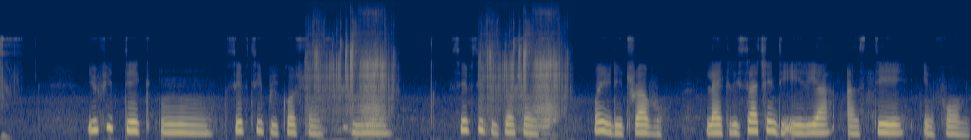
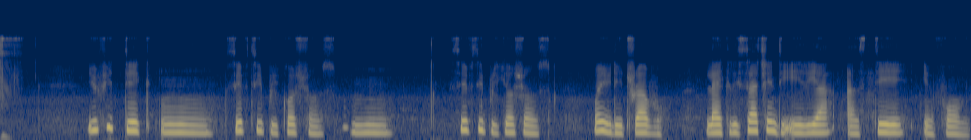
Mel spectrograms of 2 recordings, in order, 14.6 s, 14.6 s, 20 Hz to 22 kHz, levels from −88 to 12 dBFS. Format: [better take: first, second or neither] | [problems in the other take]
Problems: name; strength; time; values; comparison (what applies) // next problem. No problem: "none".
second | background sound (Fart); 10 dB below the speech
